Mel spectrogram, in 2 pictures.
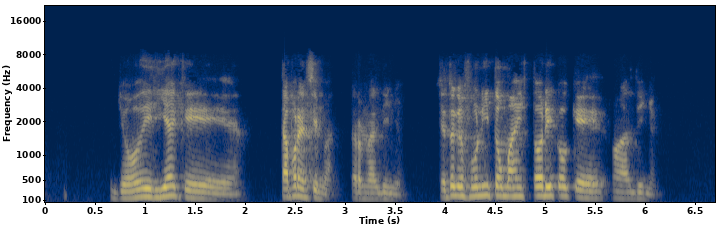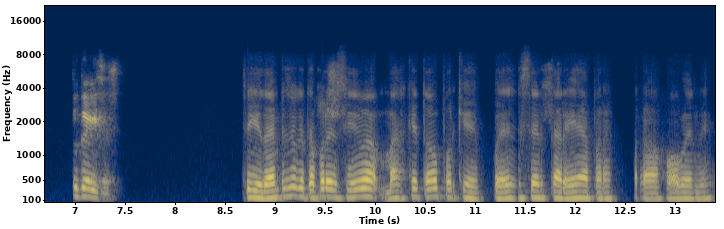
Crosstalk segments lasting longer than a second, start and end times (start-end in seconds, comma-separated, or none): none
